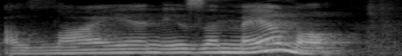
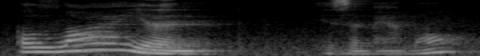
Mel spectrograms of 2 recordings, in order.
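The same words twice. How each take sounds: First: The voice falls at the end. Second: The voice rises at the end. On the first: It corrects a wrong claim. "Con contrastive stress here" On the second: It asks why such a simple answer was missed. "还要上升 ，continuation rise"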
